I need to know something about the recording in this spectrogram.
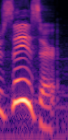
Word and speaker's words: Zazer: It's Professor Zazer. Like laser.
